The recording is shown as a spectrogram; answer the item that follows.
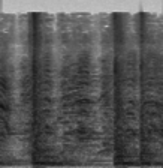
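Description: Traditional Okinawan Eisa: large barrel drums (ōdaiko) struck together in a slow steady beat, two strokes about a second apart, with the dancers' shouted calls and folk music running underneath.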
